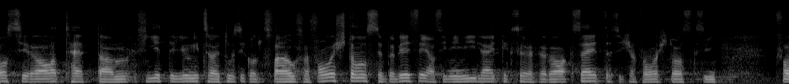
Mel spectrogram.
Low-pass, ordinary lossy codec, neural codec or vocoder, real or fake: 14.4 kHz; none; codec, 32 kHz, 1.9 kbps, SNAC; fake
